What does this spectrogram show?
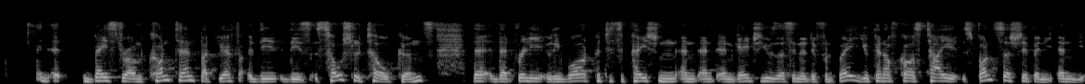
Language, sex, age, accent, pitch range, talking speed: English, male, 30-49, German, 135-175 Hz, 175 wpm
